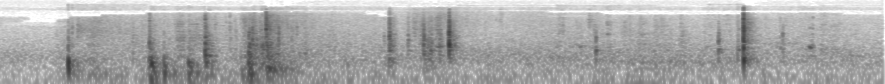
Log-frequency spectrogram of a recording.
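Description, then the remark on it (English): A door being closed quietly, with a scattering of sharp clicks and soft knocks from the handle and latch spread over several seconds, no voices. “Close the door, please.”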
